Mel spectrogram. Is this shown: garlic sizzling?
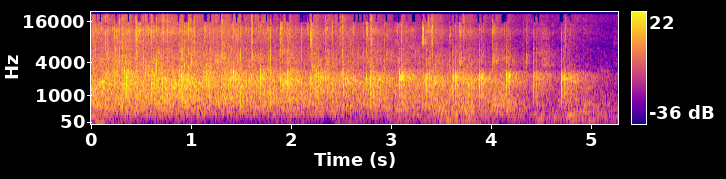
no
